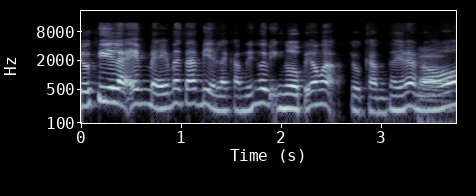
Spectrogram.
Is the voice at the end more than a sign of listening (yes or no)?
no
